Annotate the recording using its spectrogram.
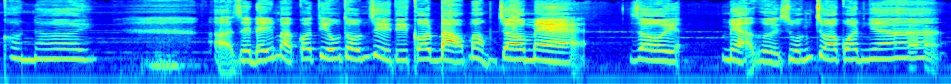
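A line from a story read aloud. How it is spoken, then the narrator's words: Old woman sobbing. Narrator (Vietnamese): bà mếu máo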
